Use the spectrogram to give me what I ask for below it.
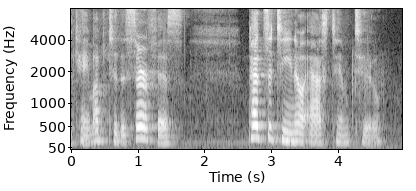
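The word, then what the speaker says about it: Pezzettino: Pezzetino in Italian means little piece. It is pronounced Pezzetino.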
